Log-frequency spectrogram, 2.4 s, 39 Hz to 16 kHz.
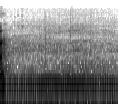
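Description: Small 250 cc motorcycle engine running under way, its note rising a little in the first second and then holding steady.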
